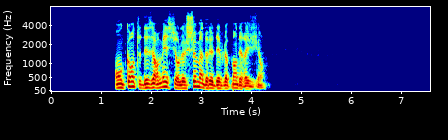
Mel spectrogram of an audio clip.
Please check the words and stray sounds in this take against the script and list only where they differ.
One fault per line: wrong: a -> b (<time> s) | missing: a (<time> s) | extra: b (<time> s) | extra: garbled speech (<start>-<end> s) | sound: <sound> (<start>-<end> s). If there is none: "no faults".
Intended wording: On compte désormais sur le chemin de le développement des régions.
no faults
